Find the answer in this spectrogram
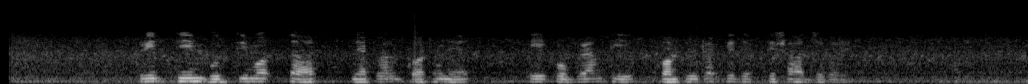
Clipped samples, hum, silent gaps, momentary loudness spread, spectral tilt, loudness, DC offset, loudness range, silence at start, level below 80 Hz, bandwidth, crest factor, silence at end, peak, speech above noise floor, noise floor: under 0.1%; none; none; 22 LU; -9 dB/octave; -29 LUFS; under 0.1%; 5 LU; 0.1 s; -56 dBFS; 9.6 kHz; 20 dB; 0 s; -10 dBFS; 20 dB; -48 dBFS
